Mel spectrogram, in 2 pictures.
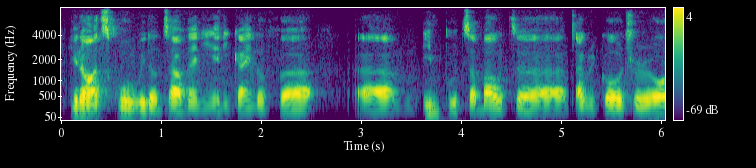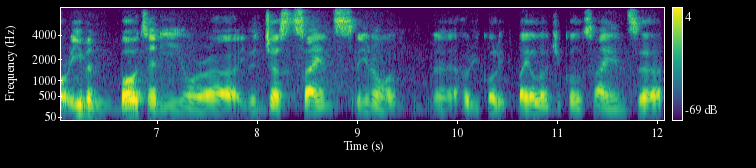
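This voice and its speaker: Man, low voice, dull lo-fi podcast sound; a guest who searches for words, pauses often and restarts his sentences. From Italy. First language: Italian. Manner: halting, many fillers and restarts. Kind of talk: casual interview chat.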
